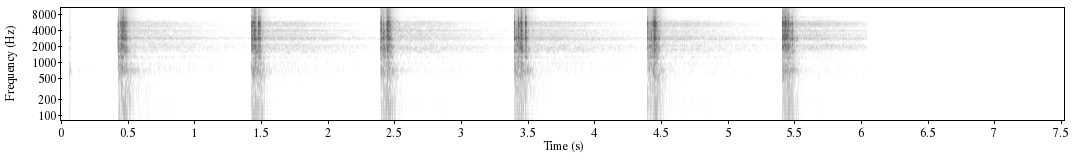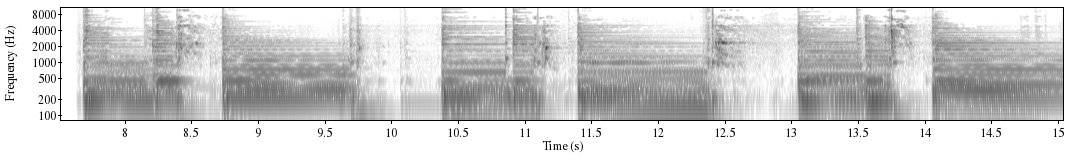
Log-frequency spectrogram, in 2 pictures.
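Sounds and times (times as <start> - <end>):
sharp ringing ticks: 0.4 - 6.1.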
